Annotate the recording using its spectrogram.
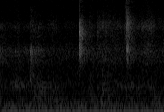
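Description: Three light, sharp clicks about two-thirds of a second apart against near silence: taps on a smartphone as it is being typed on.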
